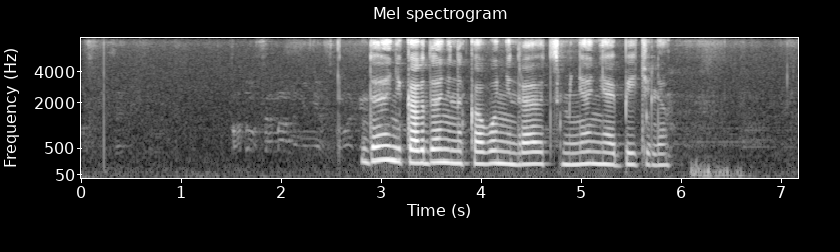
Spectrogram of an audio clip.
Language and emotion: Russian, sad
